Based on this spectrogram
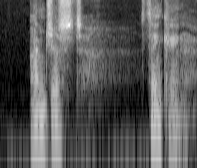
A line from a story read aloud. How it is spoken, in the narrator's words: he said, trying to keep his voice even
